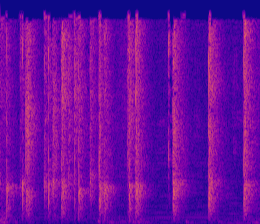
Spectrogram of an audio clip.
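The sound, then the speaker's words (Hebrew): A small audience claps together in a steady, rhythmic burst of applause, each clap sharp, continuing for a few seconds with no voices over it. “לא נכון, כפיים לחיים שנפרד מאיתנו בצער.”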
